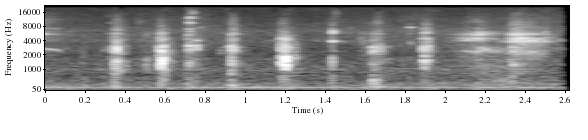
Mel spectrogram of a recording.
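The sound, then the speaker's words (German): Crisp crunching of someone chewing a crunchy, nutty, not very sweet sesame snack, with about eight bright bites in a steady rhythm and a low hum underneath; no talking. “Sehr nussig auch. Riecht sozusagen, das Sesam kommt natürlich ganz intensiv raus.”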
